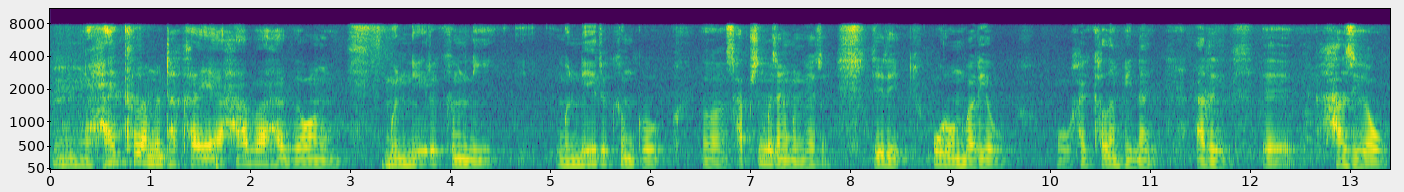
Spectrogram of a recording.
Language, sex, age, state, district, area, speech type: Bodo, male, 30-45, Assam, Kokrajhar, rural, spontaneous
